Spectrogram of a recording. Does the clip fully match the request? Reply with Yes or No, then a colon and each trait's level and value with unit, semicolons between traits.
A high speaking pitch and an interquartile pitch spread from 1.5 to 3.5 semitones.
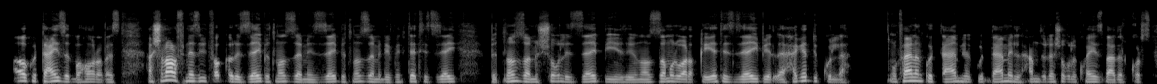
No: low, 125 Hz; average, 2.8 semitones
